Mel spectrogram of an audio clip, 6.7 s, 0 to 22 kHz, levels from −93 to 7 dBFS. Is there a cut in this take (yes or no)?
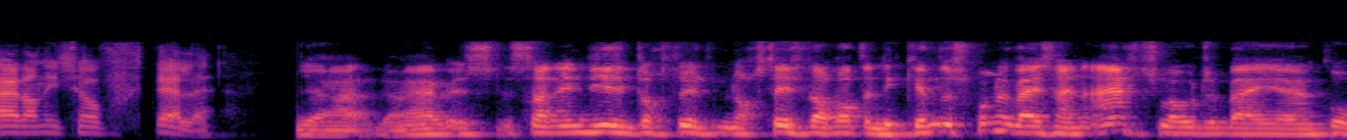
no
